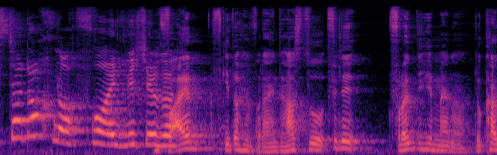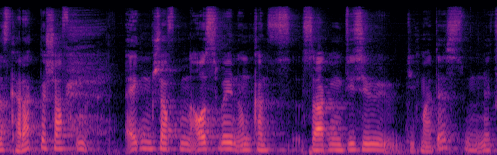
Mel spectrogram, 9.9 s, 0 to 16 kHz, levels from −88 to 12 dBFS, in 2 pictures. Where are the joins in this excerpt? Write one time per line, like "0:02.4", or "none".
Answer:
0:02.2
0:02.6
0:03.3
0:05.1
0:09.0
